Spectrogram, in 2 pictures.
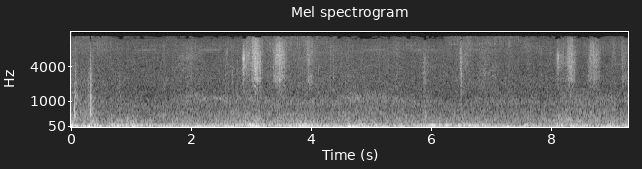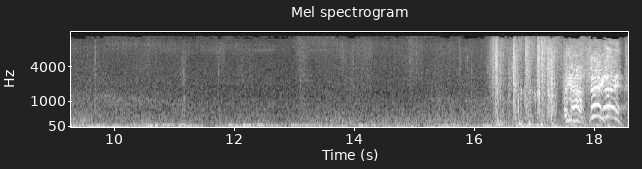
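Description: Wind rumbles low outdoors.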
